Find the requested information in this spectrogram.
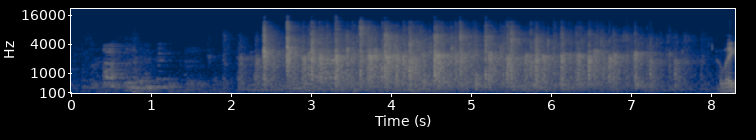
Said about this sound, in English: how you guys clap a lot.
